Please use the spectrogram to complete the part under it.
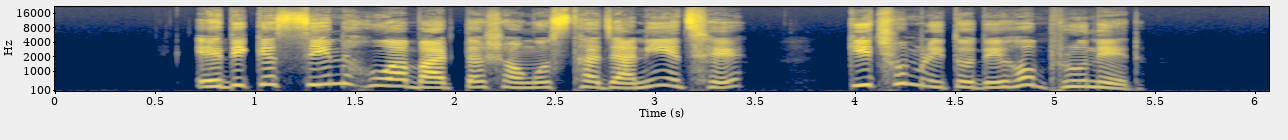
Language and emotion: Bengali, neutral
